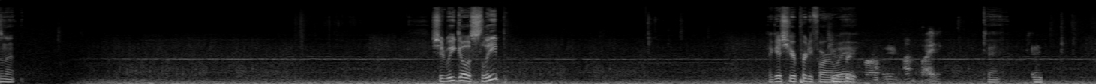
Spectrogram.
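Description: A fiery portal roars with a low, steady rumble.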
